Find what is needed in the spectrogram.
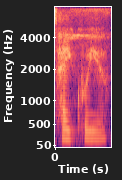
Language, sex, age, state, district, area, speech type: Bodo, female, 18-30, Assam, Chirang, urban, spontaneous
